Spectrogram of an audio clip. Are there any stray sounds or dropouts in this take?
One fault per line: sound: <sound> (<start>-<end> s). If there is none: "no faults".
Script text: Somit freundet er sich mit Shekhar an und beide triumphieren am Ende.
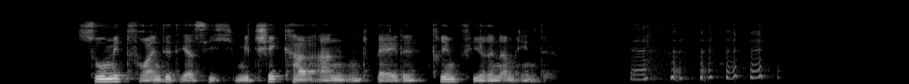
sound: laugh (6.3-7.8 s)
